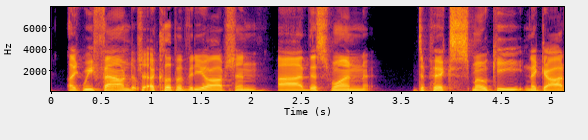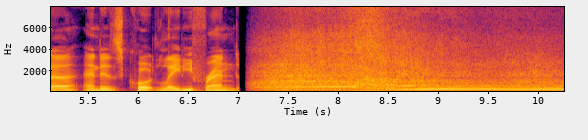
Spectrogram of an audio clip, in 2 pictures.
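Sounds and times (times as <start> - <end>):
speech: 0.2 - 7.4
tuned car engine roaring with high whine, accelerating toward 200 mph: 7.1 - 10.2.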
